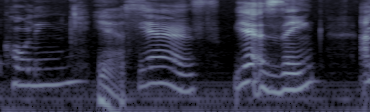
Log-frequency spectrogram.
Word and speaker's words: choline: I pronouncing this right? Choline?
